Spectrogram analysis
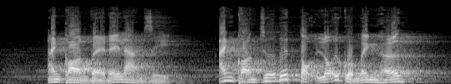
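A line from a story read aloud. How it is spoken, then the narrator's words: Stern shout. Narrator (Vietnamese): Ông tổ trưởng dân phố cũng quát lên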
